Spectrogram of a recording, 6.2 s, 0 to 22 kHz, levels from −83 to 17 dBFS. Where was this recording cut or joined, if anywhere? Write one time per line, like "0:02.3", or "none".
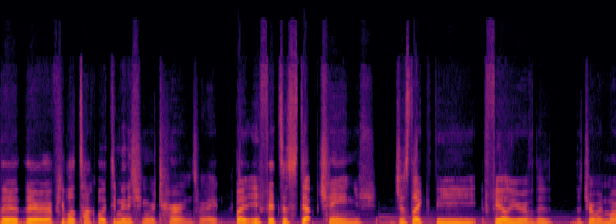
none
